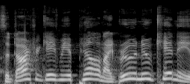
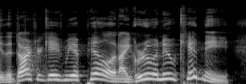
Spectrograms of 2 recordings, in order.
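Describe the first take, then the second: First: Put-on high, fast, gleeful old-lady cry; gleeful shout. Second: Put-on high, fast, joyful old-lady voice; gleeful shout. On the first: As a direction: shout it out with giddy joy. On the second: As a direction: call it out again, overjoyed. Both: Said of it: "She shouts".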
